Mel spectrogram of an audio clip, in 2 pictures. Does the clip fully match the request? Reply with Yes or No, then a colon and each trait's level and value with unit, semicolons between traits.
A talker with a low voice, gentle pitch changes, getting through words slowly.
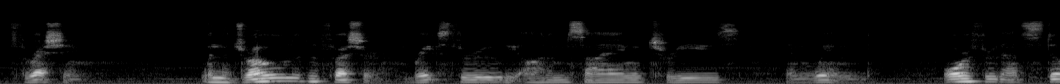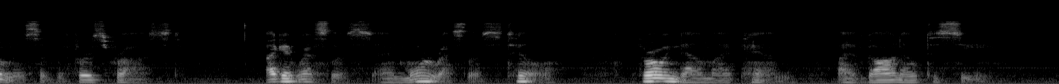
No: low, 100 Hz; average, 4.4 semitones; slow, 115 wpm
